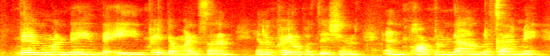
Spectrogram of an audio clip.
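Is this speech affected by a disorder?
Yes: acquired brain injury; occupational, physical and speech therapy, relearning feeding self; could not talk, had to relearn speaking.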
